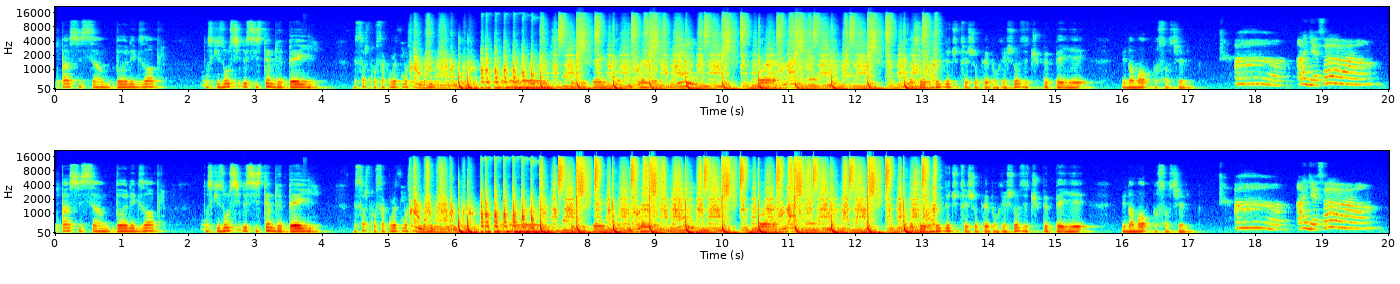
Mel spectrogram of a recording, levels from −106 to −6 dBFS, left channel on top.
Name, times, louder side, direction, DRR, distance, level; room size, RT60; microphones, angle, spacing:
voice 1, 0.0-1.6 2.3-4.0 4.5-5.7 6.7-9.1 10.1-10.2 10.5-10.9 12.8-15.4 16.0-17.0, right 3 dB, 20° right, 0.3 m, -26 dB
sound 1, 5.3-13.2, right 6 dB, 85° right, 0.5 m, -21 dB
voice 2, 9.3-9.7 11.2-11.6 17.5-19.7, right 1 dB, 40° right, 1.8 m, -32 dB
10.0 x 4.0 x 3.5 m
head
